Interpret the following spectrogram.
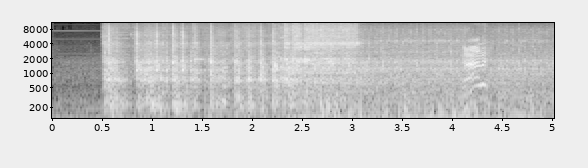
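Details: Ford F650 box truck that had a no-crank problem: quick burst of starter cranking, fires within about two seconds and settles into a steady, even idle; normal crank and start.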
